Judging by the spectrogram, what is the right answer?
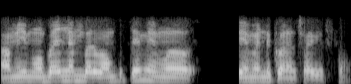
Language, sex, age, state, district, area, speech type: Telugu, male, 18-30, Andhra Pradesh, Kurnool, urban, conversation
